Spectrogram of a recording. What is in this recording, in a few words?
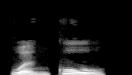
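"稳固", Mandarin Chinese; chinese-flashcards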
